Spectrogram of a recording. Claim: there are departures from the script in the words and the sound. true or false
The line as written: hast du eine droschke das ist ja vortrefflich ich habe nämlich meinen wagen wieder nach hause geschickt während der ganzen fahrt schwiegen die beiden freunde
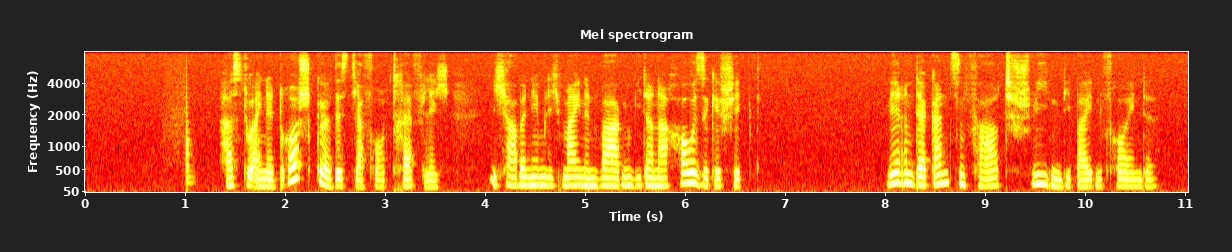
true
